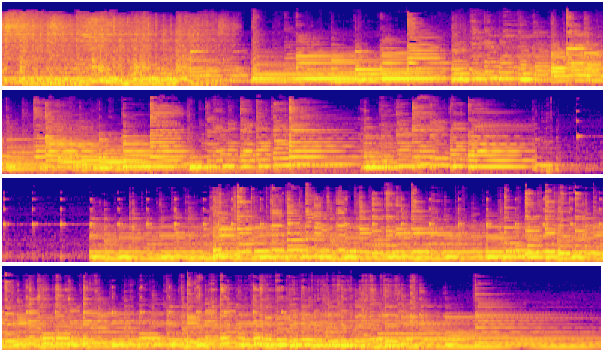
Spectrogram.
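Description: About three seconds of a full band recording with drums, then a solo acoustic guitar: picked single-note lines with some sliding notes, a brief near-pause about halfway, then strummed chords ringing on.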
